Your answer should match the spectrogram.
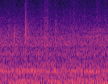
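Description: Quiet room tone with a faint steady hum and a single soft click about half a second in.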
